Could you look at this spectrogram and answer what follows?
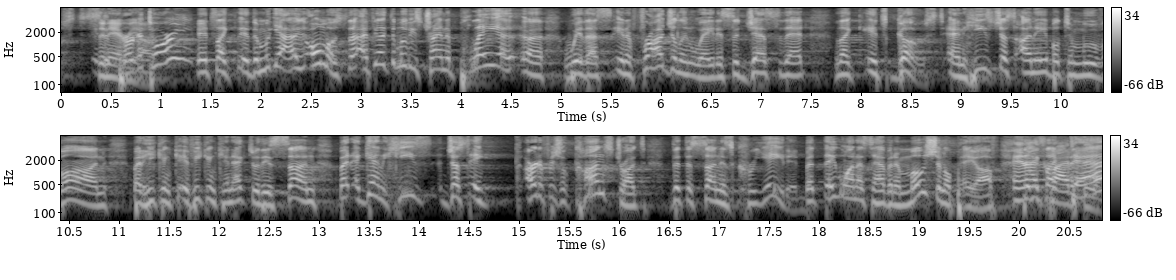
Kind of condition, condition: setting, live audience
